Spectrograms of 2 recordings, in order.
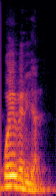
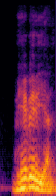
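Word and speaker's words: Weberian: আপনারা নিশ্চয়ই এটাকে বলছেন ওয়েবেরিয়ান। কোন বিজ্ঞানী তিনি? জার্মান বিজ্ঞানী। কিন্তু জার্মান ভাষায় ডাব্লিউ উচ্চারণ করা হয় না, ডাব্লিউ কে উচ্চারণ করা হয় ভি, এই কারণে এটার উচ্চারণ হবে ভেবেরিয়ান।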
